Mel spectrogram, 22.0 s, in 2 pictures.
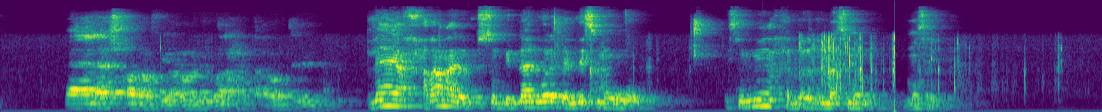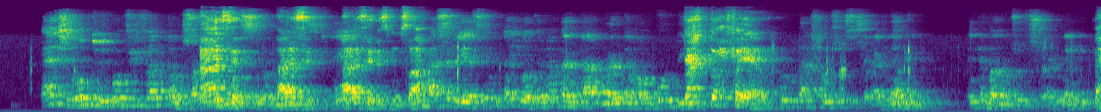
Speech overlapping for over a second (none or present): none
